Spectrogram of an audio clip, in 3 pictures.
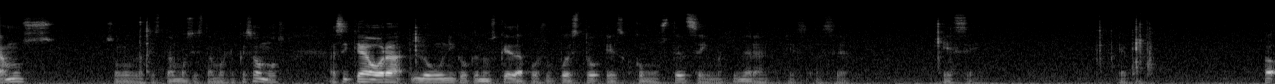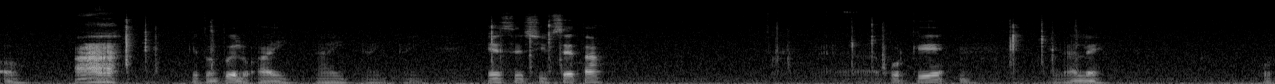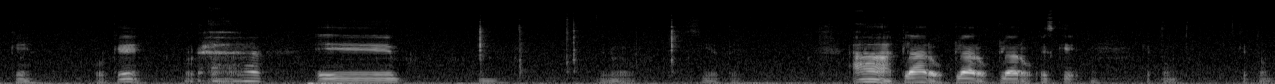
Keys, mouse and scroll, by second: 1.1 KP_7, 3.5 scroll down 2, 3.9 shift+click, 9.1 s, 10.7 Escape, 13.9 ctrl+shift+z, 17.4 s, 17.9 shift+z, 20.2 Escape, 21.2 ctrl+z, 22.9 ctrl+shift+z, 24.0 scroll down 2, 24.5-25.6 drag, 25.8-26.3 scroll down 2, 26.9-29.2 middle drag, 29.3-29.7 scroll up 1, 29.7-30.0 scroll down 1, 30.1 shift+middle click, 30.9 KP_7, 31.6-32.0 scroll up 1, 32.1 shift+middle click, 32.1-33.4 shift+drag.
